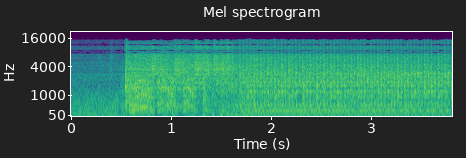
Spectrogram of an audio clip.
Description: First start-up of rebuilt 1.9L AAZ turbodiesel, swapped into a 1986 VW Vanagon Syncro.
